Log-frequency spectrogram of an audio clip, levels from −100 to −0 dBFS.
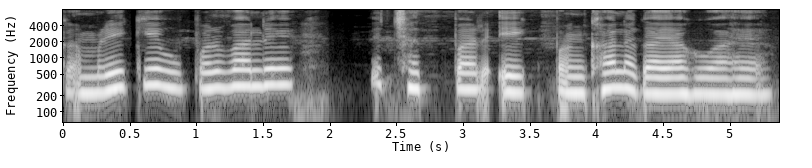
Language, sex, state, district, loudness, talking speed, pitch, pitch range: Hindi, female, Assam, Kamrup Metropolitan, -13 LUFS, 125 wpm, 260 Hz, 215-275 Hz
